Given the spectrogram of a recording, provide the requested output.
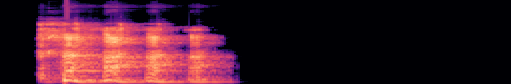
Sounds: Laughter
